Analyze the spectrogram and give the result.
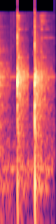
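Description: A freshly baked burger bun is tapped twice, giving two short, hollow knocks with a bright edge and a quick fade. The hollow sound shows the bun is baked through and done.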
